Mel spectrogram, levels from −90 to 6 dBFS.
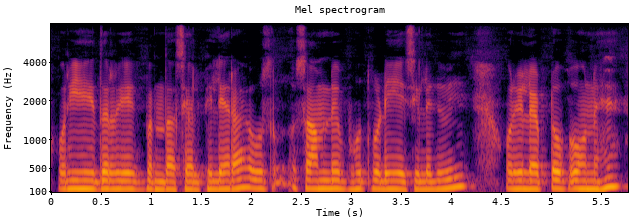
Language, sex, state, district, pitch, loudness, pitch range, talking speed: Hindi, male, Rajasthan, Churu, 145 Hz, -19 LUFS, 140-150 Hz, 230 wpm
